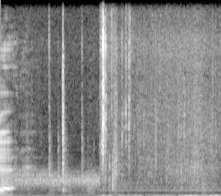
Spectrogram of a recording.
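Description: Light handling clicks and small metallic rattles from a rear backup camera on its bracket and a screwdriver being picked up, with one sharp click about a second in.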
